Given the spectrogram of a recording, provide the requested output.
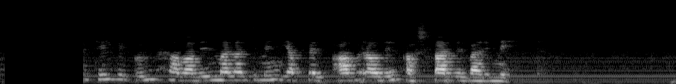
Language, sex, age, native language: Icelandic, female, 60-69, Icelandic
